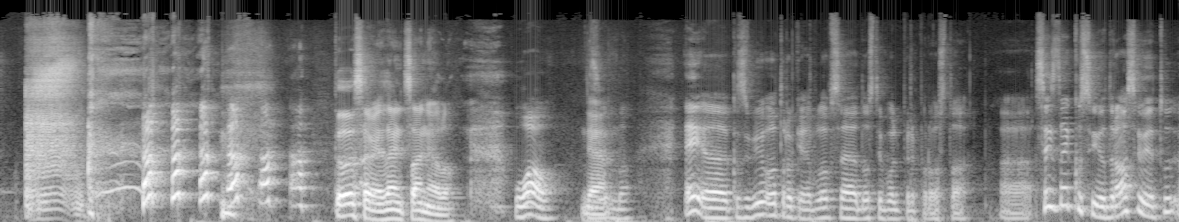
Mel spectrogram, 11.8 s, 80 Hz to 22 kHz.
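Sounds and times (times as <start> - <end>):
buzzy hand fart squeezed from the inside of an elbow: 0.1 - 2.0
person laughing in short bursts: 0.8 - 3.2
speech: 2.2 - 2.6, 3.4 - 4.6, 5.2 - 11.7.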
